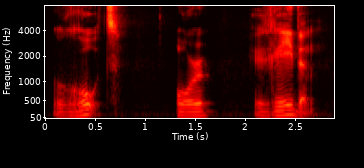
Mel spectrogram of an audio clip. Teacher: Okay, for example, in R or R, it's very different from the English R. In standard German, you make the R at the back of the throat and at the start of a word, you usually pronounce it a bit more. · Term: German R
